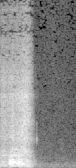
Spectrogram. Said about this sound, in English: Sorry. Why did you stick your nose right in the mic and sniff?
